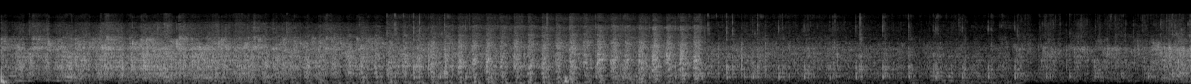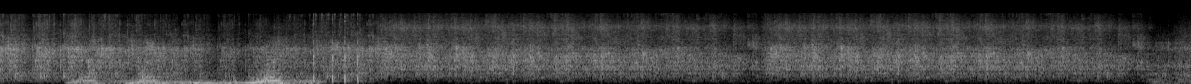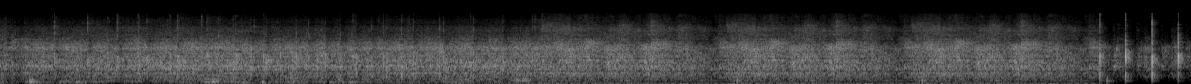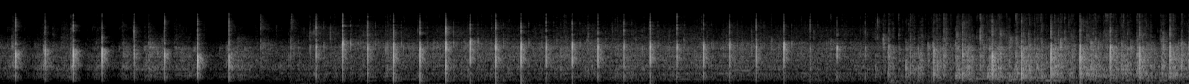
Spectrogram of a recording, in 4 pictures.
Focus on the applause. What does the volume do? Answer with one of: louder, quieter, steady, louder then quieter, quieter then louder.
steady.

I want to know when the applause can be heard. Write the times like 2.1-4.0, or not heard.
0.0-47.5.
